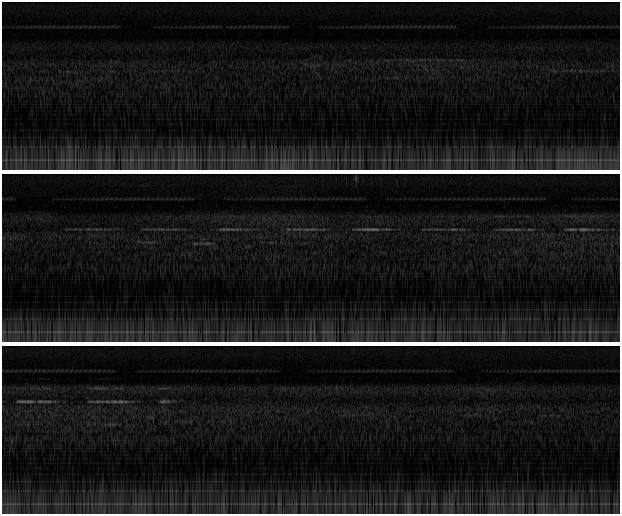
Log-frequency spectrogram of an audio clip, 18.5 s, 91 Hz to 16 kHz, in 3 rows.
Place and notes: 台東市馬卡巴嗨公園 - Sitting on the beach
Sitting on the beach, Sound of the waves, People walking, Near the temple of sound, The distant sound of fireworks, Binaural recordings, Zoom H4n+ Soundman OKM II ( SoundMap2014016 -25)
